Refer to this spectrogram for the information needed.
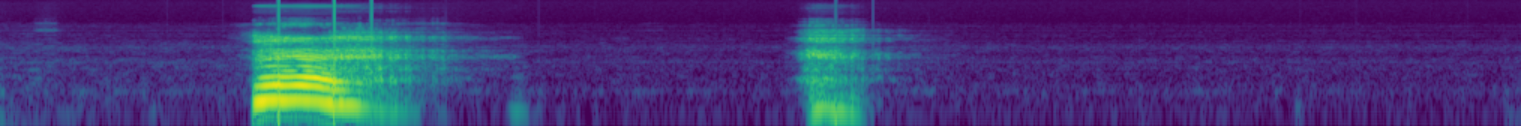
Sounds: Sigh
